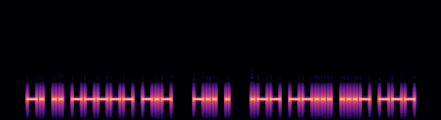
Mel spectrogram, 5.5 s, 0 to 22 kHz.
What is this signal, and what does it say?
Morse code, heard as a keyed tone, about 31 wpm, 700 Hz. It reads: NI0K DE W7VO
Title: USA Callsign DE Callsign - 4 Characters - 30wpm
